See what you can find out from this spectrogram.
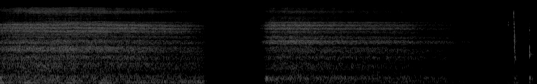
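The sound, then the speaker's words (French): Long, deep breaths from a person resting with eyes closed under a blanket: two drawn-out, loud, airy breaths separated by a short silent pause, then a few faint clicks at the very end. “Je ferme les yeux, je respire.”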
